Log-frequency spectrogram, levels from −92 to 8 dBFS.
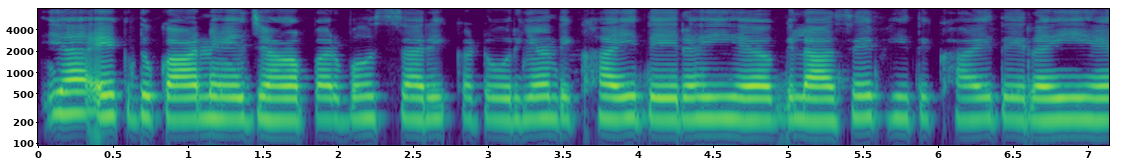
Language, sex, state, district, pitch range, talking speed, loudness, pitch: Hindi, female, Jharkhand, Deoghar, 220-230 Hz, 170 wpm, -16 LUFS, 225 Hz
